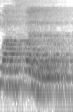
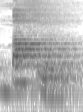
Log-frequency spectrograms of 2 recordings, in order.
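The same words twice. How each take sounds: First: "buffalo" with a full middle vowel, buf-FAL-lo; common mispronunciation. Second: "buffalo" as BUFF-lo, middle squeezed; correct pronunciation. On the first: Teacher shows students' version, "buffalo" in three full syllables. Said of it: "might be saying buffalo". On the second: Teacher gives correct form, "buffalo" as BUFF-uh-lo. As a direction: hit the first syllable of "buffalo", shrink the middle. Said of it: "the correct pronunciation is buffalo". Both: Shown as a demonstration.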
